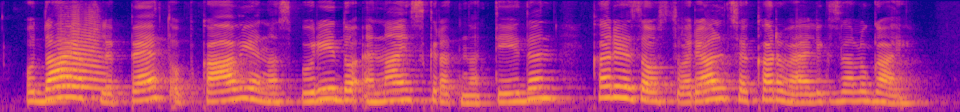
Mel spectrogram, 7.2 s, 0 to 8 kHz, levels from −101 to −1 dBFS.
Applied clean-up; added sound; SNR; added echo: none; Brass instrument; 3 dB; none.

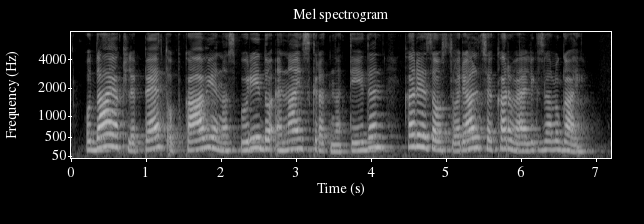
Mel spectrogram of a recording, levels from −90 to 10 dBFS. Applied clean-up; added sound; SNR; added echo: none; none; none; none.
